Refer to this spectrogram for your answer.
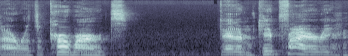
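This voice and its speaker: Raspy and fairly slow, the put-on character voice drags each line out. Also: female-sounding voice, medium pitch for a woman. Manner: excited, urgent, shouting.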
